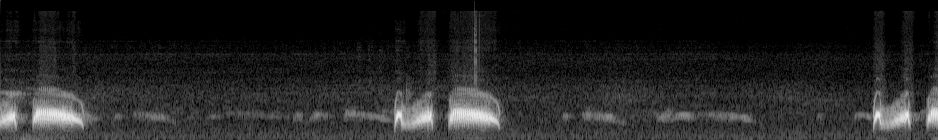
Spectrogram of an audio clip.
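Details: Spotted dove, male and female birds, calling to provoke and stir other doves into cooing: short bursts of low, hollow coos grouped into phrases, with long silent gaps between them and faint soft cooing in the background.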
